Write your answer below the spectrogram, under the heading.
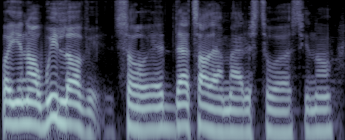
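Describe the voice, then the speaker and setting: A man born in Chicago and raised in El Paso, a rapper talking casually in an interview, relaxed and streetwise, always saying "you know". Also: mid-range voice, fairly quick, clean tone, no echo. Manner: laid-back, streetwise, lots of "you know". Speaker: local rapper, interview guest.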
